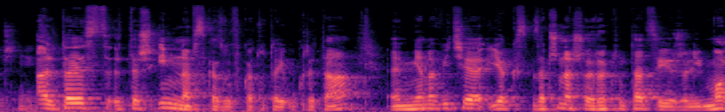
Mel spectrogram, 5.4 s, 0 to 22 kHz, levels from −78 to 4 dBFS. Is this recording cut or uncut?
uncut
